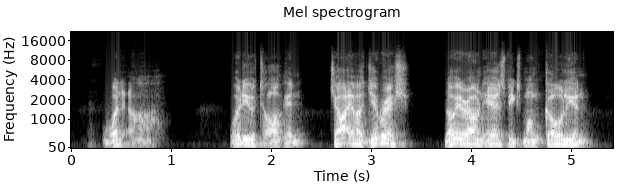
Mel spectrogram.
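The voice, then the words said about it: Imitation of Finlay's accent. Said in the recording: “do Finlay's accent”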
